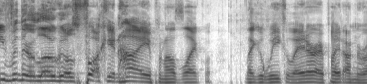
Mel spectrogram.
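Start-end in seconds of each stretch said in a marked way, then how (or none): 0.0-1.6 high-pitched excited gush; imitating hyped friend. Friend spotting the band's shirt, imitated excitement. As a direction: gush it high, as a new convert. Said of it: "And he's like".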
